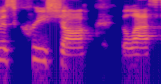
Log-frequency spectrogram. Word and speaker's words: Krzysiak: i'm doing but oh man my name is cree shock the last name is cree shock just ashley k is good i went from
